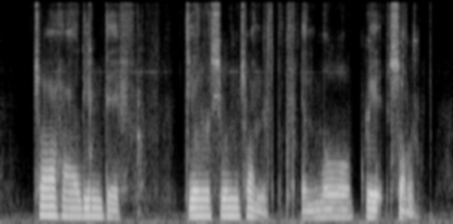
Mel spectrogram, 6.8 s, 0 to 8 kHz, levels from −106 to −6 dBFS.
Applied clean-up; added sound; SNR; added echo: neural diffusion model UNIVERSE++.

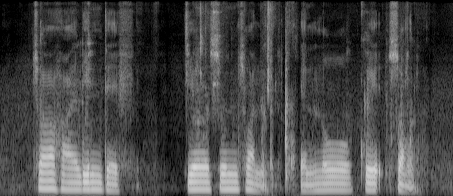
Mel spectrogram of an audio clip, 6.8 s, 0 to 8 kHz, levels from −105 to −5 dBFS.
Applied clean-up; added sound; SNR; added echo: neural mask model Resemble Enhance denoiser.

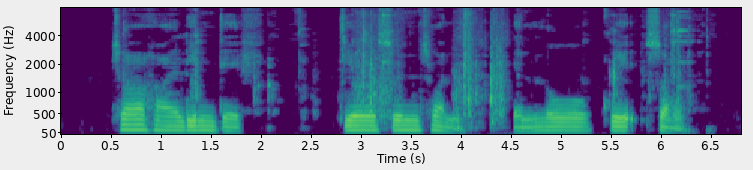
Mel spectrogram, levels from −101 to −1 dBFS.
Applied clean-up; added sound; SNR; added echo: classical method Wiener filter.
